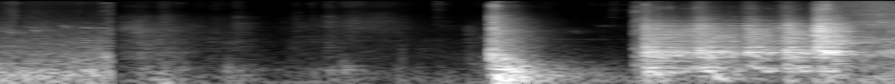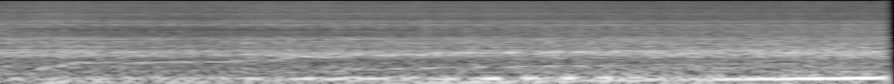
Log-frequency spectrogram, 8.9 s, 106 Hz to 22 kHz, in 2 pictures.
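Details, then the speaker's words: 1959 Plymouth Suburban wagon, long-stored barn find, first start attempt: short crank catches cleanly, then settles into a soft, even, very quiet idle that builds slightly; engine starts and runs healthy. "that's so quiet i can't hear it run"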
